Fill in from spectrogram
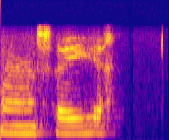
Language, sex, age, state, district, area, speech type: Hindi, male, 18-30, Uttar Pradesh, Azamgarh, rural, conversation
